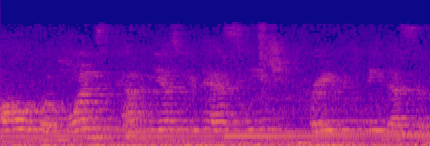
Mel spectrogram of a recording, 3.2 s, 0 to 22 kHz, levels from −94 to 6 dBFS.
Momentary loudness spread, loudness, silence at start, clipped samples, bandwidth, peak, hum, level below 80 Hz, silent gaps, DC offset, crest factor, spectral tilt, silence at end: 4 LU; -35 LUFS; 0 s; under 0.1%; 11.5 kHz; -18 dBFS; none; -42 dBFS; none; under 0.1%; 14 dB; -6 dB/octave; 0 s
